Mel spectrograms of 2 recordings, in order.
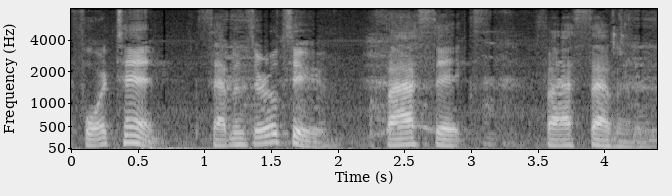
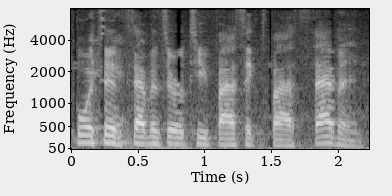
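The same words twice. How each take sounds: First: The number is said slowly. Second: The number is said quickly.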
